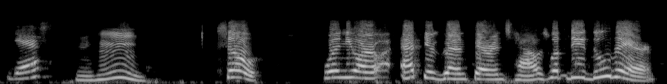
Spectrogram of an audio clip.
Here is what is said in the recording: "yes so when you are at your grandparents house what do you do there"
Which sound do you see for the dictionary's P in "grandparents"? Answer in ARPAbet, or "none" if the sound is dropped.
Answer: P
